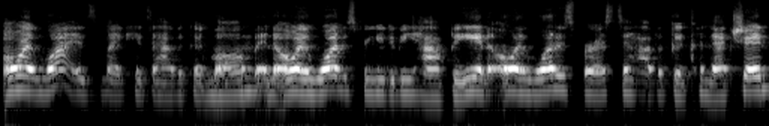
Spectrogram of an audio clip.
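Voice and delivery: ordinary talk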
